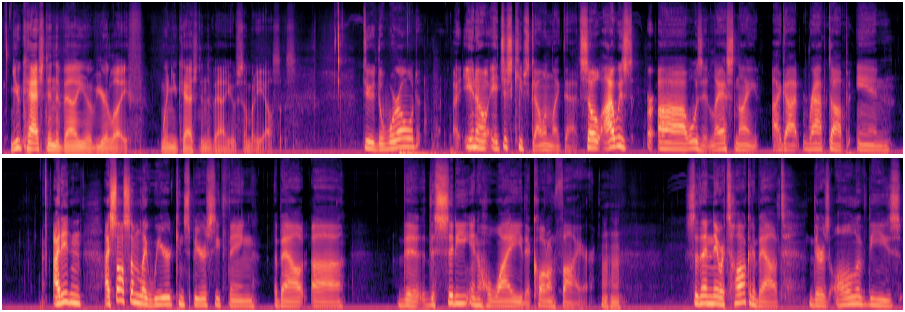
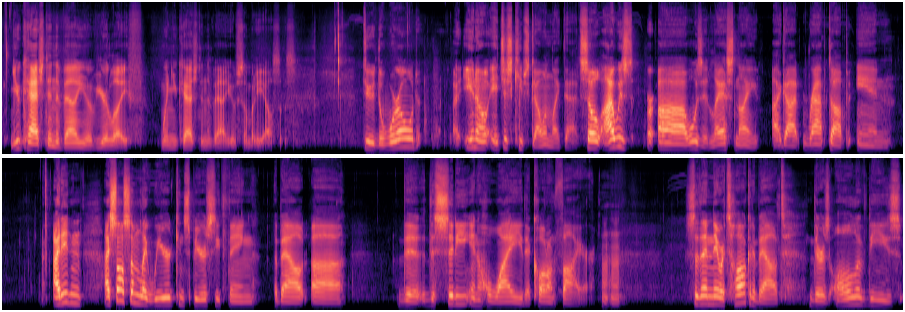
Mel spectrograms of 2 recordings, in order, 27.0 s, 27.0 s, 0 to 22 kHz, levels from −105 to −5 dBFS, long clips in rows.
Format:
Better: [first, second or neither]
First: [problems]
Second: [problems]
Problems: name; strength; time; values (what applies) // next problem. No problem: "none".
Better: first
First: none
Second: thin; very; fading below 350 Hz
